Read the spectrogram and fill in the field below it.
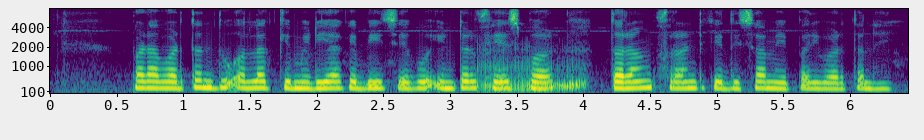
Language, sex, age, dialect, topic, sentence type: Magahi, female, 31-35, Southern, banking, statement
